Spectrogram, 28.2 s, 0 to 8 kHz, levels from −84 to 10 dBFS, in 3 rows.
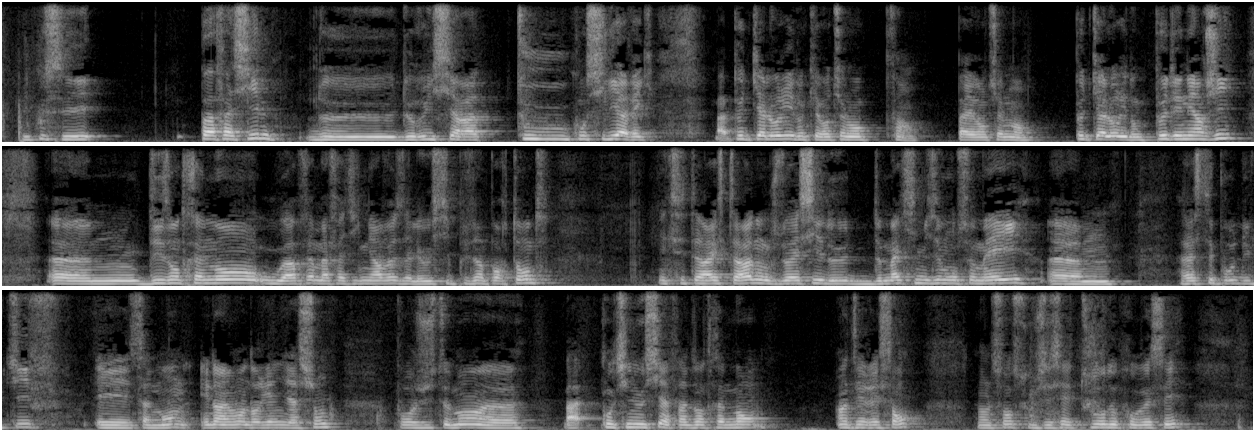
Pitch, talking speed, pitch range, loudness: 170 Hz, 165 wpm, 160-190 Hz, -16 LUFS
